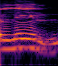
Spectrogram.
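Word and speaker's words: lane: ले एन से न अंत में ई है तो ई का उच्चारण नहीं करना है तो लेन लेन माने गली लेन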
